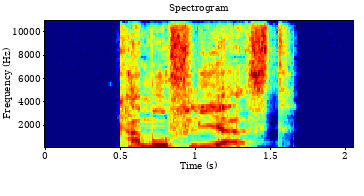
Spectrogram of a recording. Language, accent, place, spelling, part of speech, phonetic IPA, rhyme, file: German, Germany, Berlin, camouflierst, verb, [kamuˈfliːɐ̯st], -iːɐ̯st, De-camouflierst.ogg
- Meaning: second-person singular present of camouflieren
